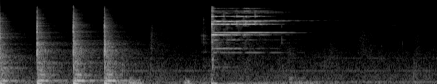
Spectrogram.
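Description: Three short knocks, then a single sharp metallic clang about two seconds in that rings on brightly for about a second: a steel hand tool striking the robot's metal housing.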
